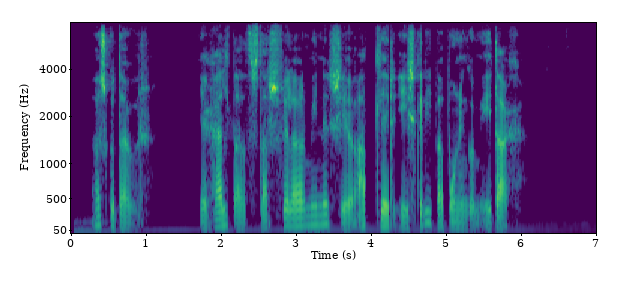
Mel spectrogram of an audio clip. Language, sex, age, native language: Icelandic, male, 40-49, Icelandic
